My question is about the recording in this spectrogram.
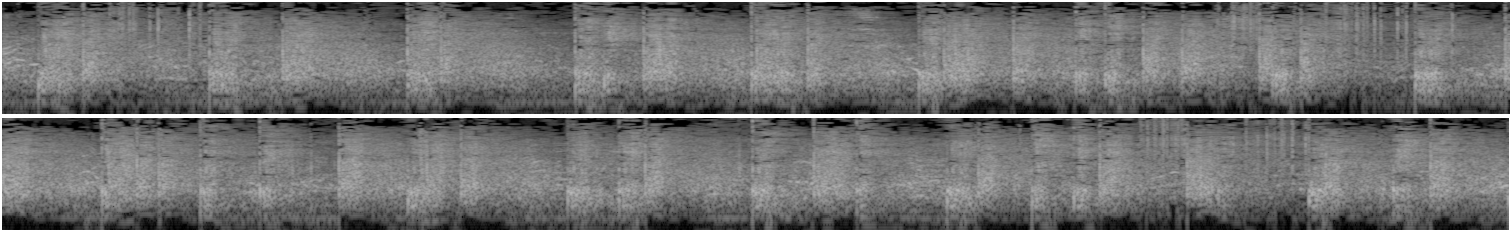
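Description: Fireworks display: aerial shells bursting overhead in a dense, unbroken run of crackles and bangs, many per second.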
